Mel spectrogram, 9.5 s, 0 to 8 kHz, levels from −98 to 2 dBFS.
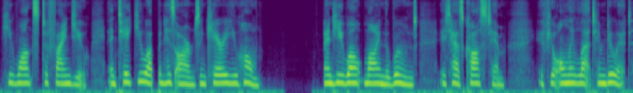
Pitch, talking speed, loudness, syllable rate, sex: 215 Hz, 210 wpm, -19 LUFS, 4.7 syllables/s, female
